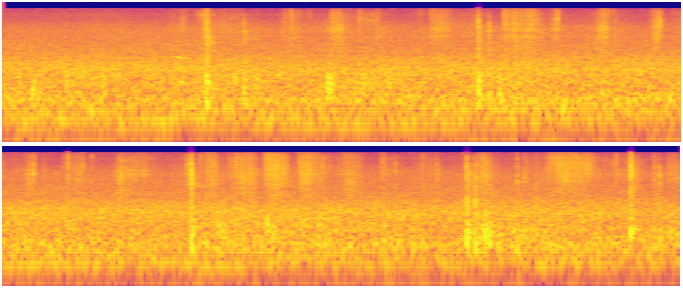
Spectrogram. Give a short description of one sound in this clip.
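A tennis ball is struck back and forth with rackets, with sharp pops.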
